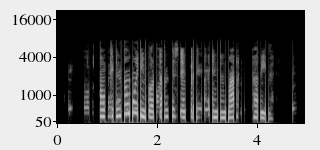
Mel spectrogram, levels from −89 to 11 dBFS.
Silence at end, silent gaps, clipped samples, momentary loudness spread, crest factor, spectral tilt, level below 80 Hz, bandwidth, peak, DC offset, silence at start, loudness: 0.2 s; 0.31-0.52 s, 0.74-0.84 s, 3.70-3.89 s, 4.46-4.69 s; under 0.1%; 12 LU; 18 dB; -6.5 dB/octave; -50 dBFS; 7.4 kHz; -2 dBFS; under 0.1%; 0.2 s; -20 LUFS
